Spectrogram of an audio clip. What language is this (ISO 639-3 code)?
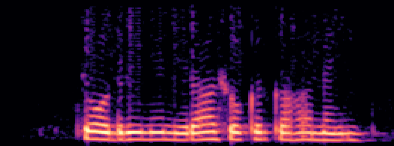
hin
